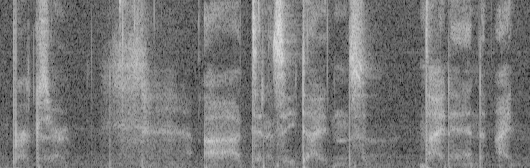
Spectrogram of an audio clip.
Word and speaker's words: Firkser: I think it's pronounced Frisker. I don't know. Firkser.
